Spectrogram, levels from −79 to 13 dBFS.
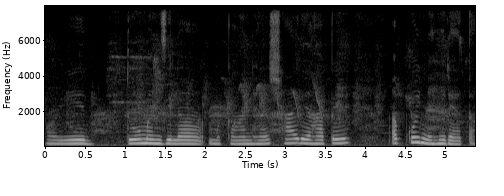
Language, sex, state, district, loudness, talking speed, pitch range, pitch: Hindi, female, Bihar, Lakhisarai, -26 LUFS, 145 wpm, 200-230 Hz, 210 Hz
